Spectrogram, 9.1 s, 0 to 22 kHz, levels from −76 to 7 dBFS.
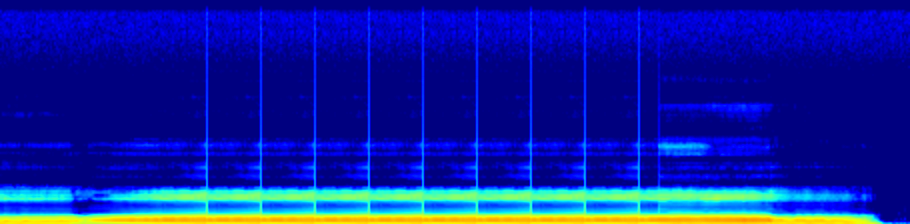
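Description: At 2.07 s the music gets stuck in a broken-record loop. A fragment about 0.54 s long plays over and over, back to back and identical each time, eight repeats in all, until the music picks up again at 6.59 s. Whatever should have played in those four and a half seconds is simply gone. The likely culprit is a player, encoder or stream that stalled and kept pushing out the last chunk it had buffered.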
